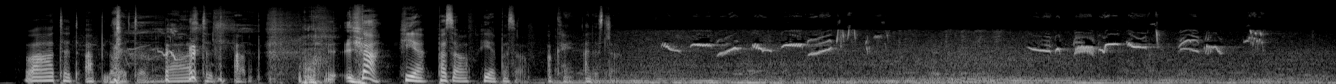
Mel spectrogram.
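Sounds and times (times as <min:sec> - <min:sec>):
speech: 0:00.2 - 0:06.3
laughter: 0:01.1 - 0:03.7
medium-sized black birds singing with squeaky whistles and chattering squawks: 0:06.6 - 0:09.0, 0:10.2 - 0:12.7.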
